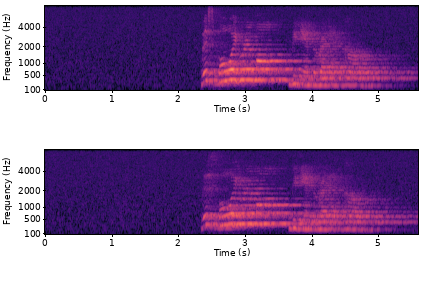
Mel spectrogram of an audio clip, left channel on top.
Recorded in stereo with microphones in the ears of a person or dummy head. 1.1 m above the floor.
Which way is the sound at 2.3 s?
60° left (ahead or behind).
